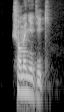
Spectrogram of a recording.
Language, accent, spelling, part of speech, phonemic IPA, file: French, France, champ magnétique, noun, /ʃɑ̃ ma.ɲe.tik/, LL-Q150 (fra)-champ magnétique.wav
- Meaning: magnetic field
